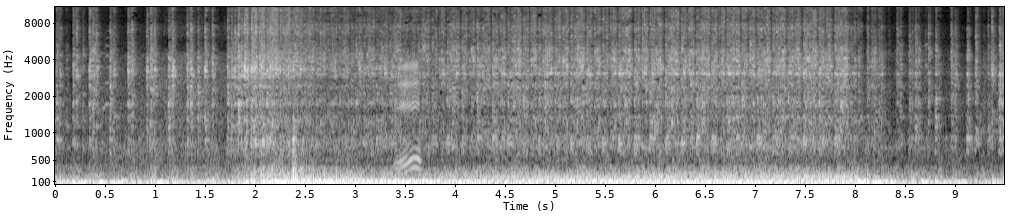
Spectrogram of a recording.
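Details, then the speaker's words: 1984 Dodge RAM D150 318ci V8 just started cold on a cold day: loud, deep, uneven loping rumble at very low idle; owner thinks it's heavily cammed, unsure if all cylinders fire; rough idle. "I'm sure it's because it's super cammed very low idle here it is ID as ugly as it is it sounds all"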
